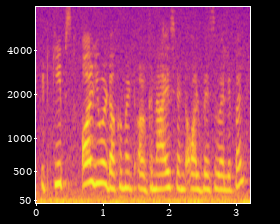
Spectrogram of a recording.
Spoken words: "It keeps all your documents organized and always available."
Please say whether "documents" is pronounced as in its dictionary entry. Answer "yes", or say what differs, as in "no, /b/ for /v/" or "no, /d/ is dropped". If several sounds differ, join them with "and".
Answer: no, /s/ is dropped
